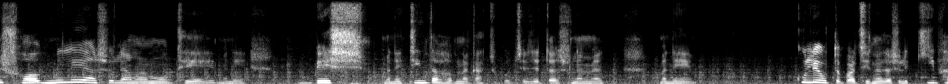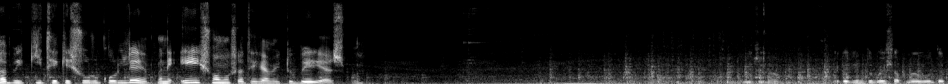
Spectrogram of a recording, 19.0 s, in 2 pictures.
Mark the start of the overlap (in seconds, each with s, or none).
none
